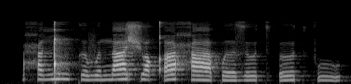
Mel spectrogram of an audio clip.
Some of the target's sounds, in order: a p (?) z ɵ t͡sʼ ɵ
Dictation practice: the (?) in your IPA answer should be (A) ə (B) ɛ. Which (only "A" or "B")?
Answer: A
